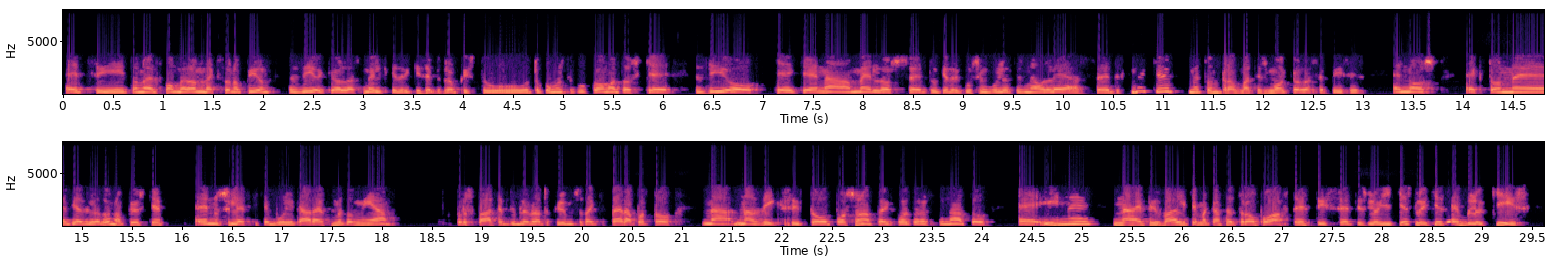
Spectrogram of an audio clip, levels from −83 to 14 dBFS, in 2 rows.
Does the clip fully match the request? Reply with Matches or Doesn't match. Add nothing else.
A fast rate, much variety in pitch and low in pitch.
Doesn't match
